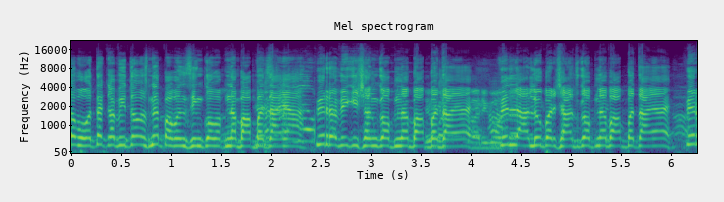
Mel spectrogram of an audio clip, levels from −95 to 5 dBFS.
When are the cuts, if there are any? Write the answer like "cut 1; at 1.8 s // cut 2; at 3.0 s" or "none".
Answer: cut 1; at 2.4 s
